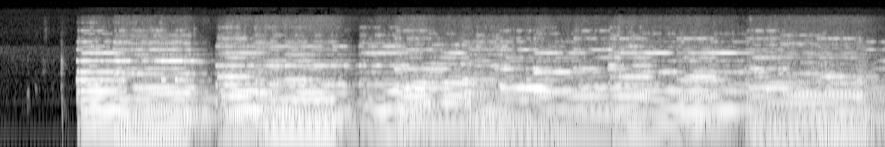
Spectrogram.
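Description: An organ plays full, sustained chords in an echoing room.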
